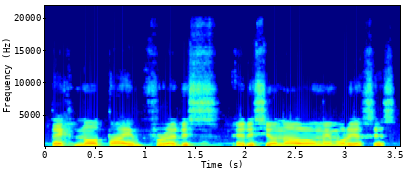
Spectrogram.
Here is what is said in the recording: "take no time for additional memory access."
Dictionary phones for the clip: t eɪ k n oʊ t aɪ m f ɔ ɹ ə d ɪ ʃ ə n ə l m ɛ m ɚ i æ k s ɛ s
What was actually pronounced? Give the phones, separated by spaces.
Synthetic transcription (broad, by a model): t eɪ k n oʊ t aɪ m f ɔ ɹ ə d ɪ s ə n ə l m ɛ m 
